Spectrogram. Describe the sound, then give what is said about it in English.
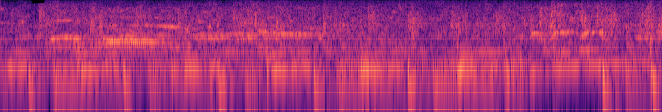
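Wedding guests applaud and cheer as the bridal party enters, in a steady, dense wash of noise, with scattered shouts and tonal voices rising through it for several seconds at a constant loud level. “Please continue the applause for our next couple.”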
